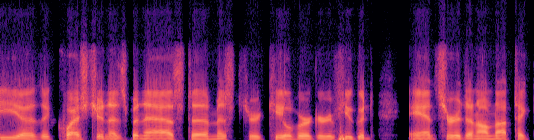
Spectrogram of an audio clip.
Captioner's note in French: voix de l'interprète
